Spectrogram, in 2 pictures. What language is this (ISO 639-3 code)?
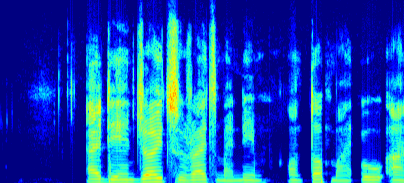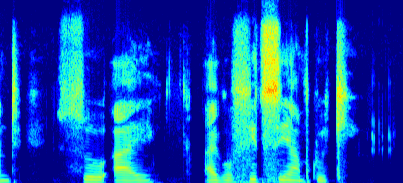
pcm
